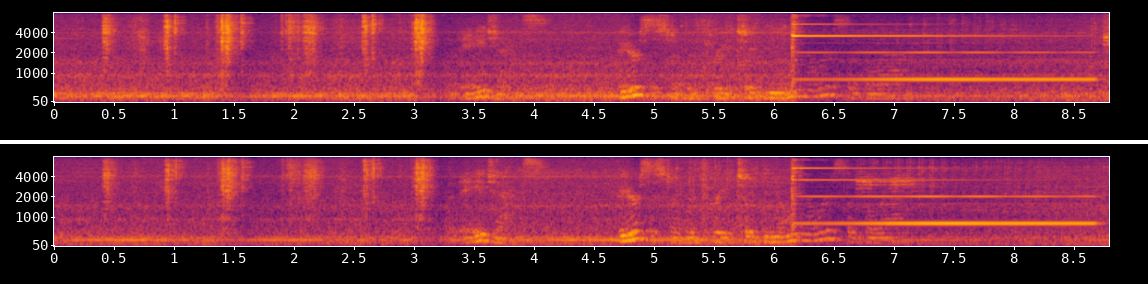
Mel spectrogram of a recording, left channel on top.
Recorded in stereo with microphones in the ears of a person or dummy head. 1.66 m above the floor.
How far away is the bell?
About 4 m.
